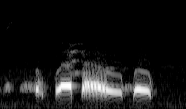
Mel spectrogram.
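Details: Spotted dove fighting and calling, used for training birds. Soft introductory notes lead into a clear steady coo, a long rough descending coo and a final shorter coo, all close and without other sounds.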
